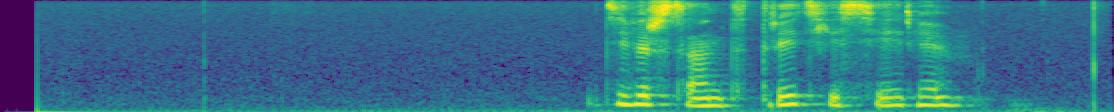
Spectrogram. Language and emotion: Russian, neutral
